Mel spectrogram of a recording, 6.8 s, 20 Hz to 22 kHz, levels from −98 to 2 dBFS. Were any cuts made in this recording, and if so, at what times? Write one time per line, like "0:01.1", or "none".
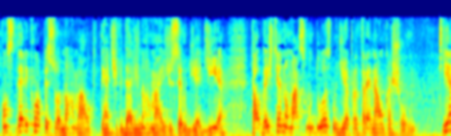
0:02.7
0:04.9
